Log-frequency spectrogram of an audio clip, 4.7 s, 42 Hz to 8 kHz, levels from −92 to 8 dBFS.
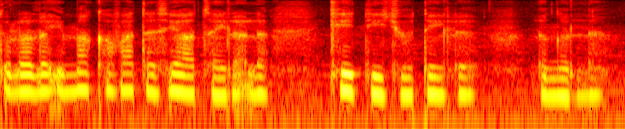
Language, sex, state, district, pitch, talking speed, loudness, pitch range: Wancho, female, Arunachal Pradesh, Longding, 180 Hz, 140 wpm, -19 LUFS, 170-195 Hz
